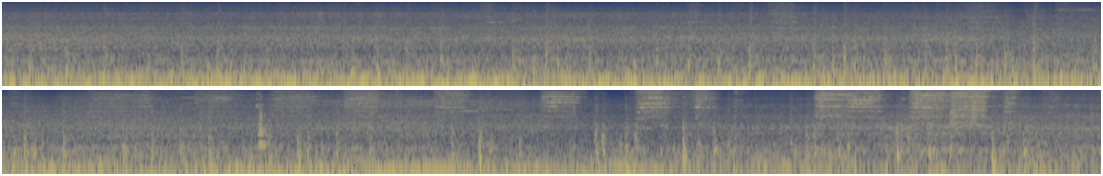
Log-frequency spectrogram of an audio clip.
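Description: Passenger trains rolling slowly over curved track and pointwork, with a steady low rumble throughout. From about halfway through, high-pitched wheel squeals come and go, loudest near the end as a diesel InterCity railcar passes close by.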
